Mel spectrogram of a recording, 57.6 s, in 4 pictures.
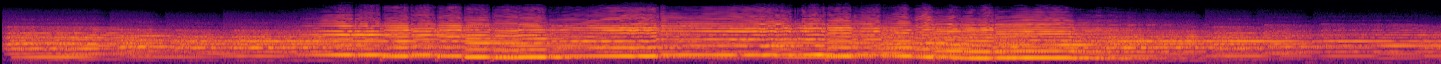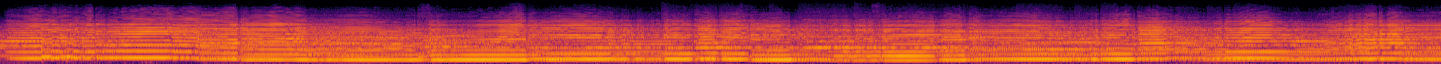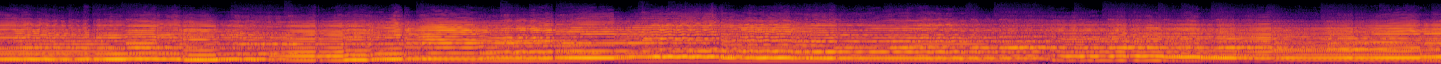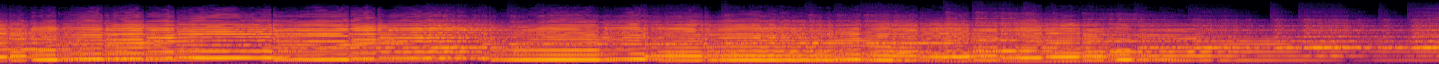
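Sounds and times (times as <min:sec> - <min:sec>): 
martial klezmer music: 0:00.0 - 0:57.6.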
